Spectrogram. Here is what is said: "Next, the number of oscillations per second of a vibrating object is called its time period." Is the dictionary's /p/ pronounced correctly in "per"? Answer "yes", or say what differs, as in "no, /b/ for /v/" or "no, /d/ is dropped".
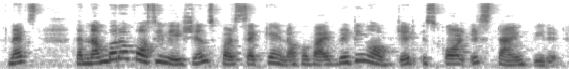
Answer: yes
